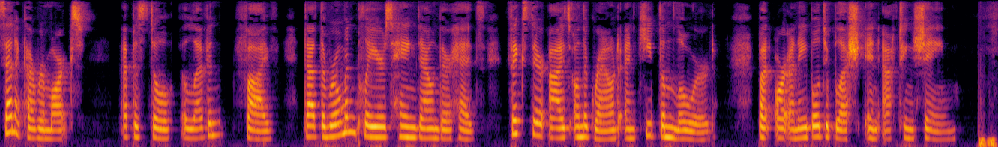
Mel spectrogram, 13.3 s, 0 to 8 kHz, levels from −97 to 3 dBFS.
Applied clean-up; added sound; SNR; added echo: none; none; none; none.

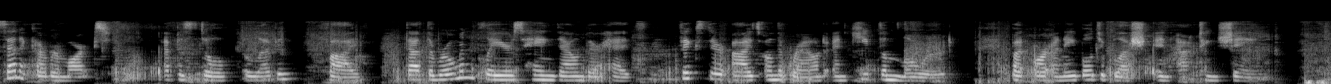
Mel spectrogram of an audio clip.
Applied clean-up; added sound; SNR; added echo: classical method WPE with log-MMSE.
